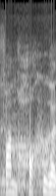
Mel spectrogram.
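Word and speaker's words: Gogh: 반 고흐는 네덜란드 사람이고요 네덜란드식 발음으로 하면 제가 정확히 못한 호크가 되어 근데 그 바람이 너무 어려우니까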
